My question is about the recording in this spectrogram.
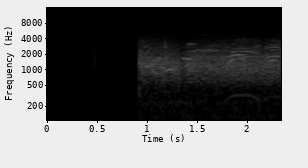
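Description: Near silence, then about a second in the sound cuts in suddenly: several men shouting and calling over one another across a football practice field, on thin, old film-recorded sound.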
